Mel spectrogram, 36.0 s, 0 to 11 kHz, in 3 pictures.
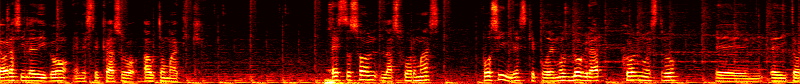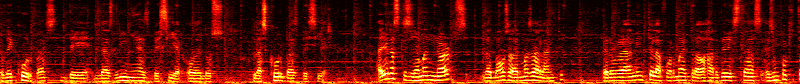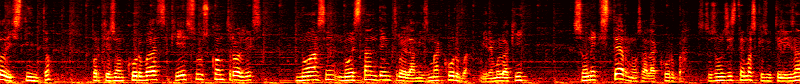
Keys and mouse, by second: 4.1 click, 6.9 shift+middle click, 8.4 Tab, 9.2 click, 22.9-23.4 middle drag, 24.2-24.7 middle drag, 25.1 middle click, 25.6 shift+middle click, 26.7 shift+middle drag, 27.7-28.1 shift+middle drag, 28.5 shift+middle click, 29.4 Tab, 30.8 click, 32.0 g, 34.1 click.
